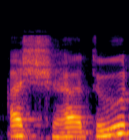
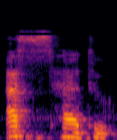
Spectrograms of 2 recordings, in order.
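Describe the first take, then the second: First: The first consonant is a sh sound. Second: The first consonant is a plain s sound. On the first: The speaker calls it right. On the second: The speaker calls it wrong.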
